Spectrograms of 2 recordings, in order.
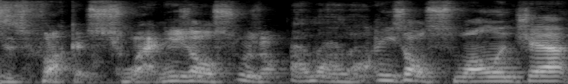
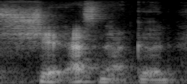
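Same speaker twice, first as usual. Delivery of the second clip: low and quiet; 8 semitones lower, 7 dB quieter than usual. Retold or imitated. Bruce reacting to grim news.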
